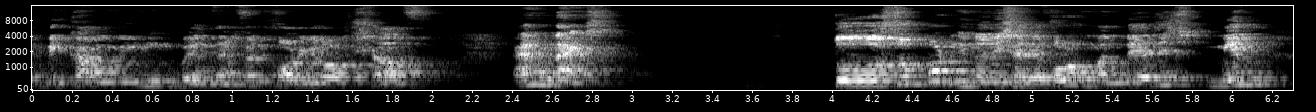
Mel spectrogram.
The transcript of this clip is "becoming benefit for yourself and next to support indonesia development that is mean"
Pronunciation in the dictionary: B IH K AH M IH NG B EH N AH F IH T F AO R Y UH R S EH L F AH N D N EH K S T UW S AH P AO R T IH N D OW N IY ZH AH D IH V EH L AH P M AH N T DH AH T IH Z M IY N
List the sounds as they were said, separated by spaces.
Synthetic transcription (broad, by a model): B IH K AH M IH NG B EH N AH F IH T F AO R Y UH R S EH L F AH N N EH K S T UW S AH P AO R T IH N D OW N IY SH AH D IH F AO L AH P M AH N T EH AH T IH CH M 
